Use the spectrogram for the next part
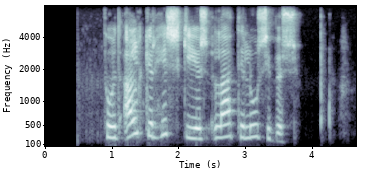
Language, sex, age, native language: Icelandic, female, 30-39, Icelandic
